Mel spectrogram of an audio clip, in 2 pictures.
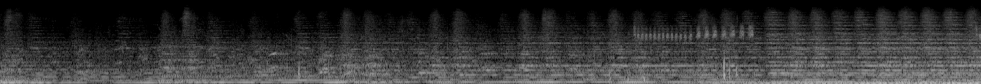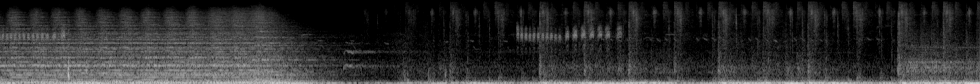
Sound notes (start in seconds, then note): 6.0 dog barking; 6.1 tense music; 15.6 shuffling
